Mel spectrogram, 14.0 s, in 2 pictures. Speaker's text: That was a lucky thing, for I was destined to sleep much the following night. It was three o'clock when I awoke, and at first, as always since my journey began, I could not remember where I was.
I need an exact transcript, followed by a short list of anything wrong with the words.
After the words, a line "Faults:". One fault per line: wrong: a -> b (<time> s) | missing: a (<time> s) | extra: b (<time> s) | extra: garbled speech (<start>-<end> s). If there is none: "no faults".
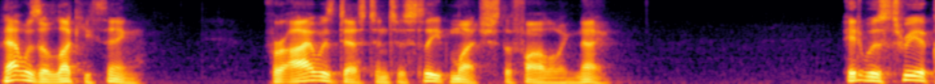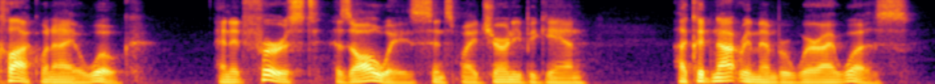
That was a lucky thing, for I was destined to sleep much the following night. It was three o'clock when I awoke, and at first, as always since my journey began, I could not remember where I was.
Faults:
no faults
